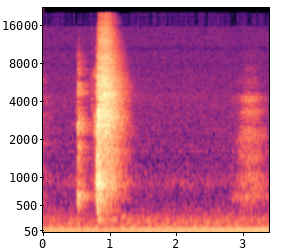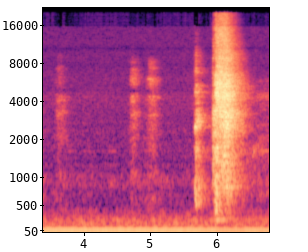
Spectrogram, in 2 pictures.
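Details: Sneezes from dust while cleaning house: two forceful sneezes, each a short in-breath then a harsh explosive burst, a few seconds of quiet between; sneezing.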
